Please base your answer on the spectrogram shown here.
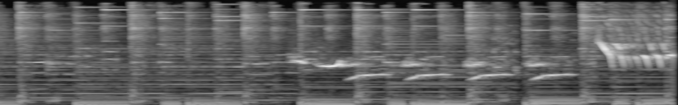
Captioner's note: chirps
